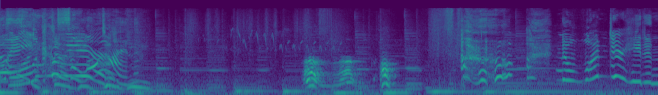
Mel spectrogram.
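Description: A cartoon dog barking and yipping in a children's animated episode, several bouncy, expressive barks in quick bursts with short pauses between them, mixed with background music.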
